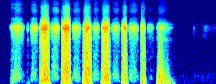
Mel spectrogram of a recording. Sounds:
Sniff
